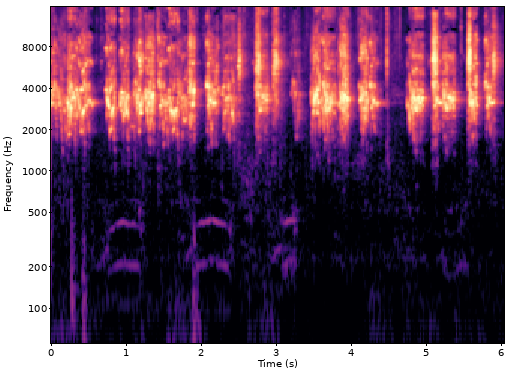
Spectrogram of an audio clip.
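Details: Lovebird song of continuous high, scratchy twitters and chirps in pulsing bursts, with a soft cooing call heard early on.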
